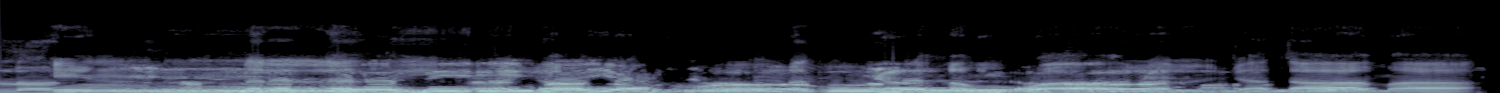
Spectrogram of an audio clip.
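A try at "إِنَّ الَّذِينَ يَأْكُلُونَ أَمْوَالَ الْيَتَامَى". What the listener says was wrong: جی میں دوبارہ کہہ رہا ہوں، نون کے اوپر شد ہے، اس کو 2 حرکت کے برابر لمبا کرنا ہے.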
